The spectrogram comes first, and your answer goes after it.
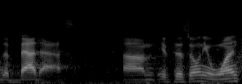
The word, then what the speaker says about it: BDAS: analytics stack at UC Berkeley amplab called the badass um if there's only one takeaway today that's how you pronounce this name again there's a lot of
